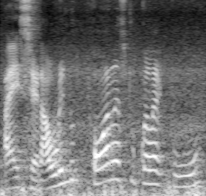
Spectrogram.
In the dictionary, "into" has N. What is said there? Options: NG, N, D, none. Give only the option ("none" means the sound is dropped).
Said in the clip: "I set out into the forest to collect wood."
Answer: none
